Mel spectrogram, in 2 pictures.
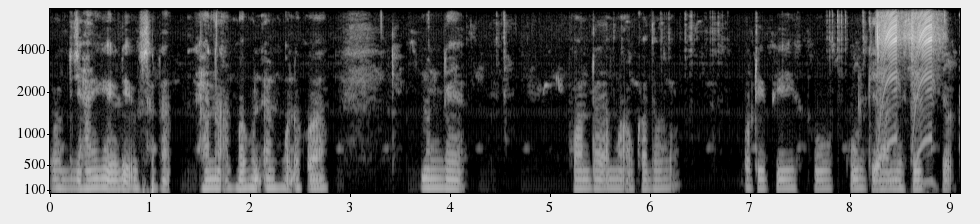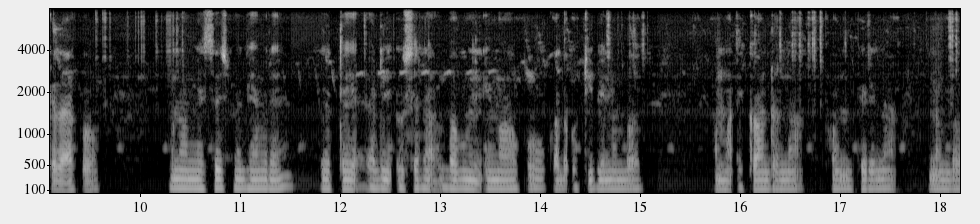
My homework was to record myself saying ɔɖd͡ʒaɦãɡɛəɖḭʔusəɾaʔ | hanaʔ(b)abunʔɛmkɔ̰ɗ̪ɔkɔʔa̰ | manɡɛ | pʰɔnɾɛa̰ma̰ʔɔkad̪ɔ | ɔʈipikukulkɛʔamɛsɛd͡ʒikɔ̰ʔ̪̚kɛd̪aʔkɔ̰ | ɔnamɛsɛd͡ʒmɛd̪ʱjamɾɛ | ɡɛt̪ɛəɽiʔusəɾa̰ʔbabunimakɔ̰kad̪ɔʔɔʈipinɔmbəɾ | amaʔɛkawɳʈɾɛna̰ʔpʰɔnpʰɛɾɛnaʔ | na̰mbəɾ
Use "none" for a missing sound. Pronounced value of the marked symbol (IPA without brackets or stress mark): b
